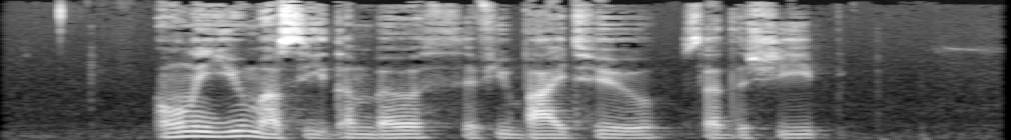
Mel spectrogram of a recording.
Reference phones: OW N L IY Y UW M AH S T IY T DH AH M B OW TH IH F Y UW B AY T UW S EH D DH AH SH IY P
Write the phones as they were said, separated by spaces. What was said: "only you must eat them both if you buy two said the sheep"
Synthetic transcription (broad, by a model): OW N L IY Y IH M AH S T IY T DH AH M B OW TH IH F Y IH B AY T UW S EH D DH AH SH IY P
